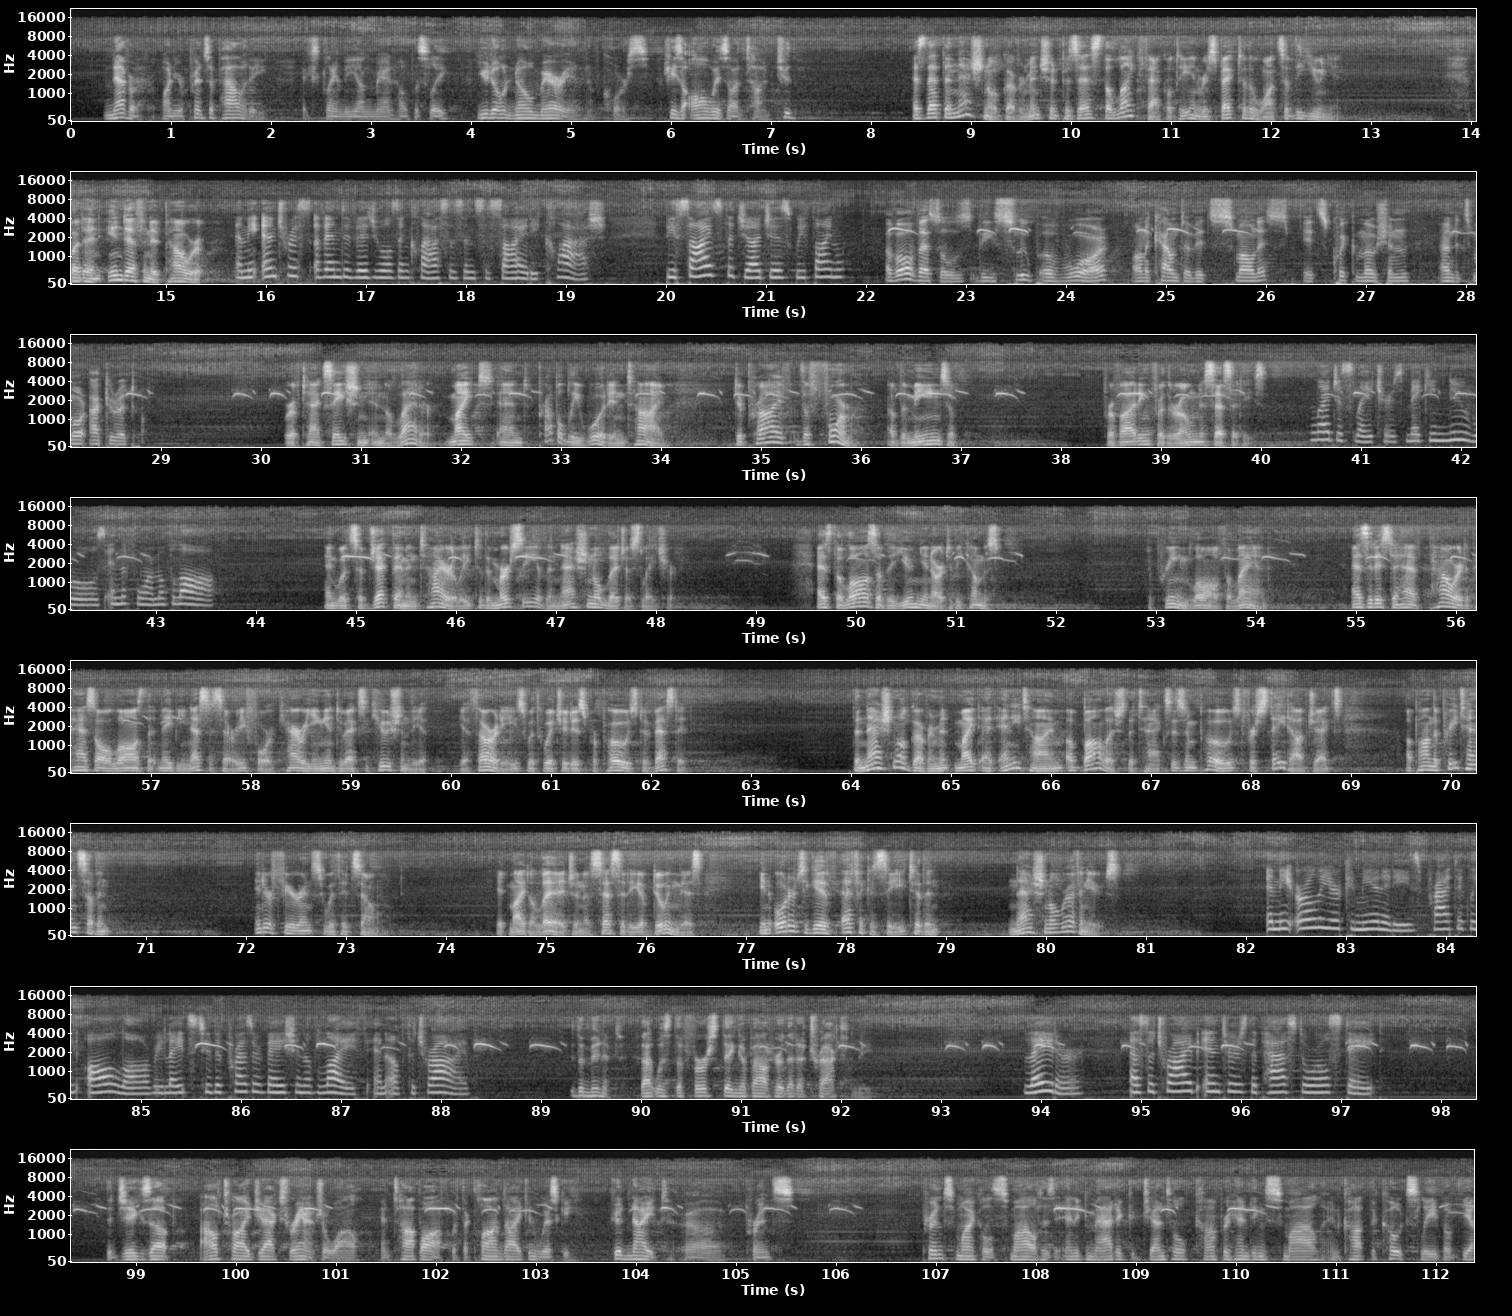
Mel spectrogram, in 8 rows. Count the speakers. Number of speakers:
4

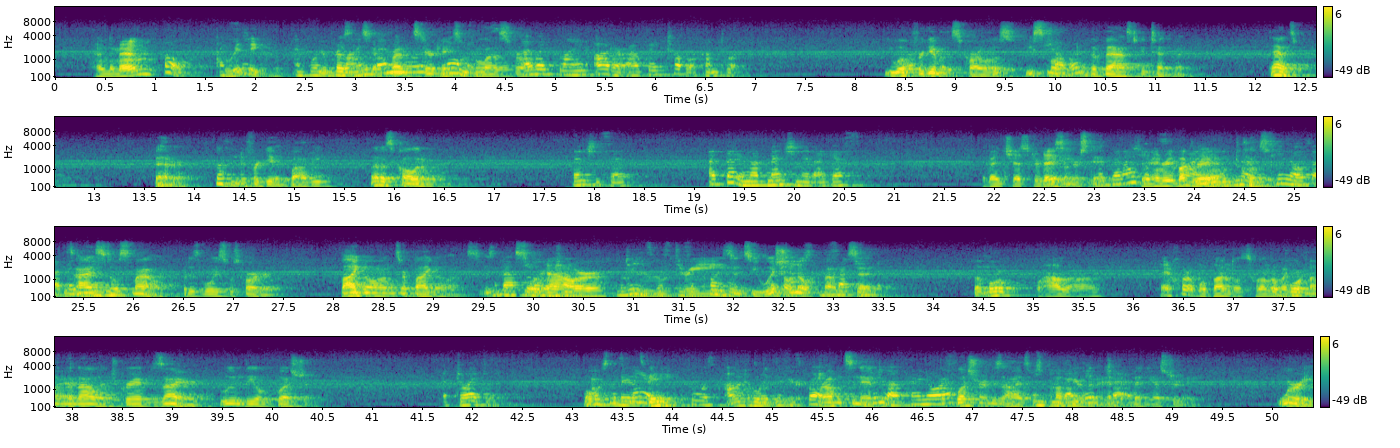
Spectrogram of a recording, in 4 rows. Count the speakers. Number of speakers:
3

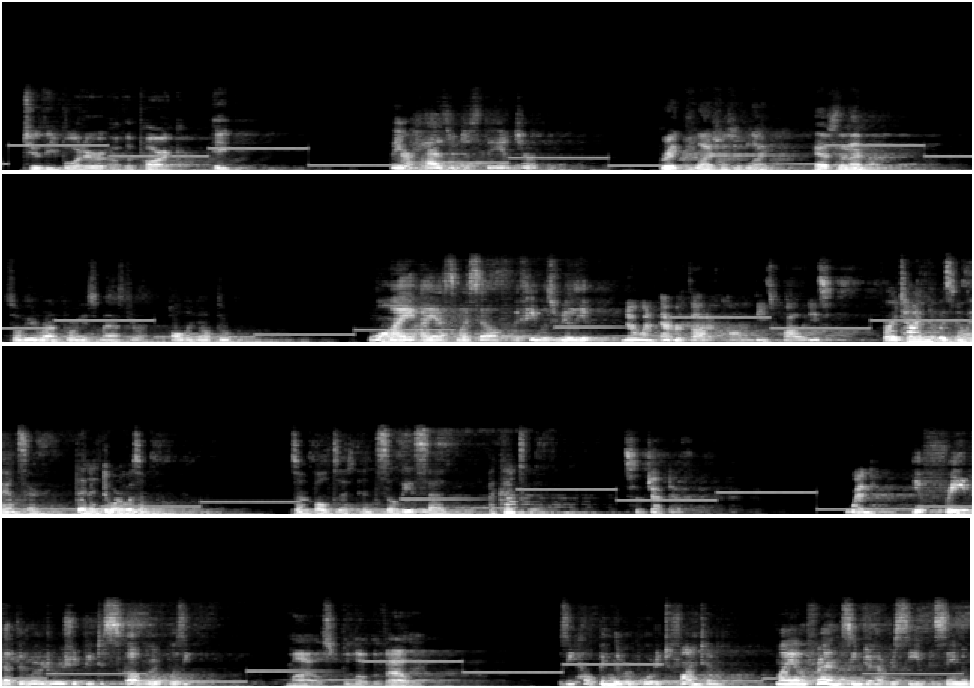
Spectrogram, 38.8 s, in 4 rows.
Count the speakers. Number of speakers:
7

